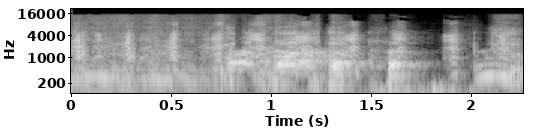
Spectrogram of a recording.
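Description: Men laughing and chuckling, mixed with speech.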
